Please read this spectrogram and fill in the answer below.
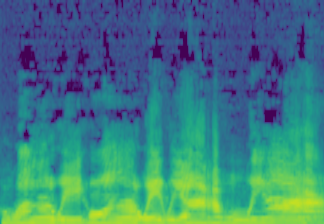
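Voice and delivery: high, squeaky little voice, drawn way out, very slow. Retelling what a small bearded stranger said in the bakery: squeaky voice. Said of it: "in a squeaky voice said".

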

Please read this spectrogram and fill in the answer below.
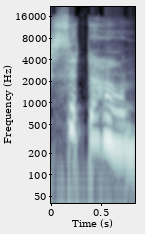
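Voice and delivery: play-acted, high, screamed voice. Telling how a woman screamed at a dog she was asked to read to. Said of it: "she immediately just screamed at the dog".

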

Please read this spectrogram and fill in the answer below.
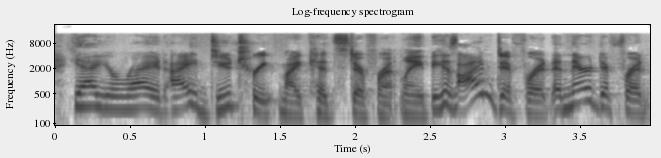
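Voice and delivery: ordinary delivery

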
